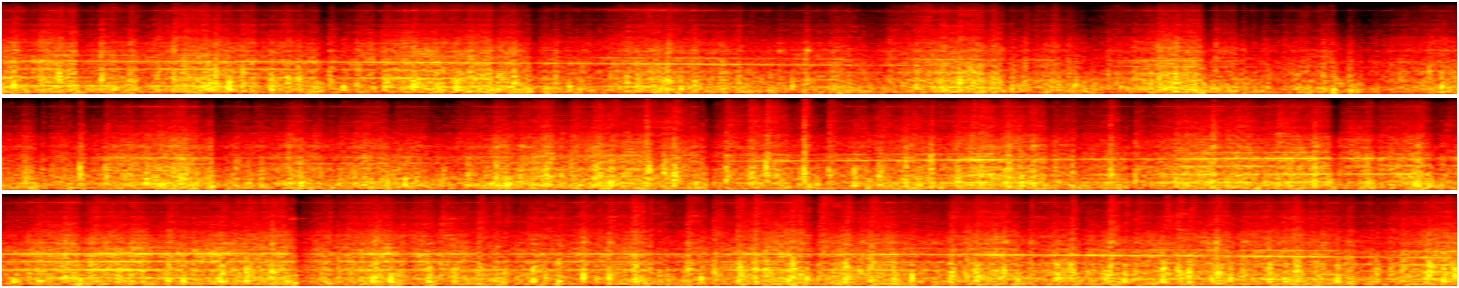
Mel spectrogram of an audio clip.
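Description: Ride noise of a diesel-electric passenger train heard from aboard: a steady rumble with wheels clicking over the rails, and a held whine that drifts slowly in pitch.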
